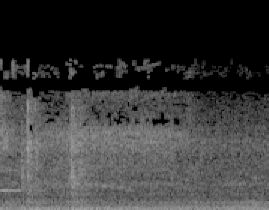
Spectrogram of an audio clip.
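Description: Steady low hum and rumble of a standing Amtrak passenger train at a platform, with a few faint clicks.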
